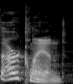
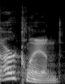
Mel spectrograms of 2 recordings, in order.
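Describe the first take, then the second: First: The consonant after 'Ar' is hard k. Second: The consonant after 'Ar' is hard k.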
